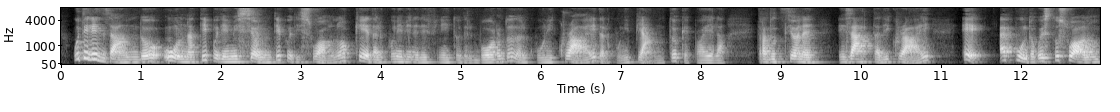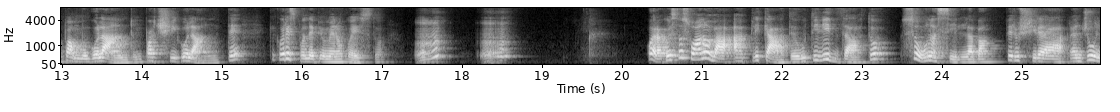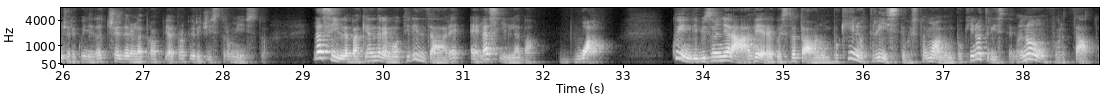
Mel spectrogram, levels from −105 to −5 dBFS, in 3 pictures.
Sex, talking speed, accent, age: female, 150 wpm, native, 30-49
